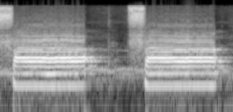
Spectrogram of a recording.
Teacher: فا اوپر کے دونوں دانتوں کو نیچے ہونٹ کے تری والے حصے کو لگا کر پڑھنا ہے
